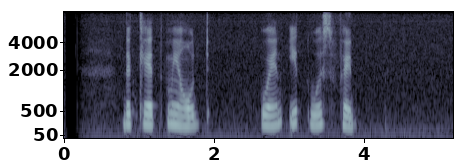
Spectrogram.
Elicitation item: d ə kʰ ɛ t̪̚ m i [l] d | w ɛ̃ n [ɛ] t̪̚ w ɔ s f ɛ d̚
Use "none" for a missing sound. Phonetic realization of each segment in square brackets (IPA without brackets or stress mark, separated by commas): l, i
